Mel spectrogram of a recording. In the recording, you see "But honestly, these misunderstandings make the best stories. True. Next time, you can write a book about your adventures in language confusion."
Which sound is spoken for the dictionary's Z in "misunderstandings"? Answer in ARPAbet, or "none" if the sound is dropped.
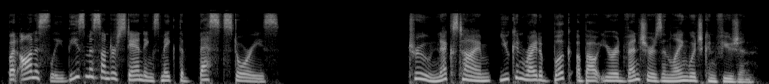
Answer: Z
